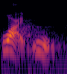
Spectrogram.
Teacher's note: You're not going to say so much of a W. It's a very soft one.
